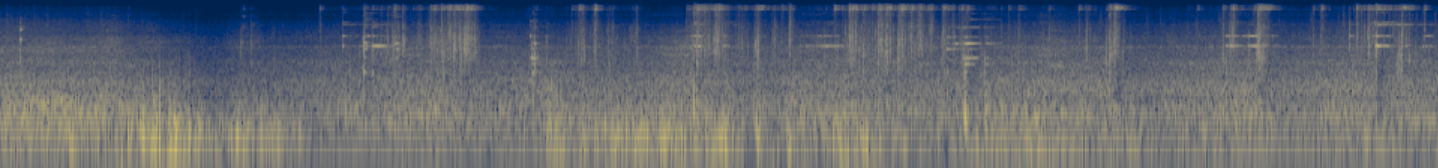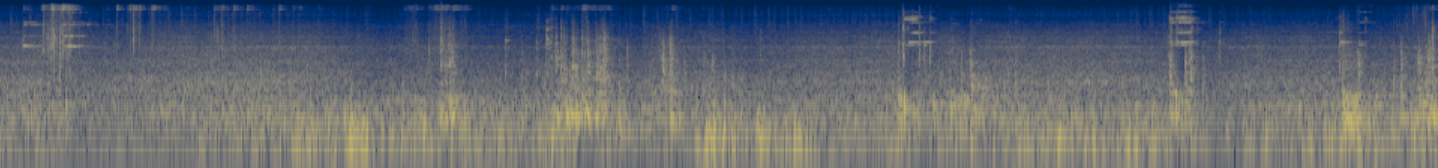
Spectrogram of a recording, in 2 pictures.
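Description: Rusty steel tie-down chain rattling and clanking as it is handled, dragged and hooked up, in irregular clusters of short metallic clinks.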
